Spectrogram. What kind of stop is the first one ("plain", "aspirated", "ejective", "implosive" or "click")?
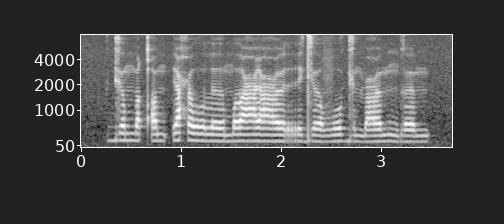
plain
